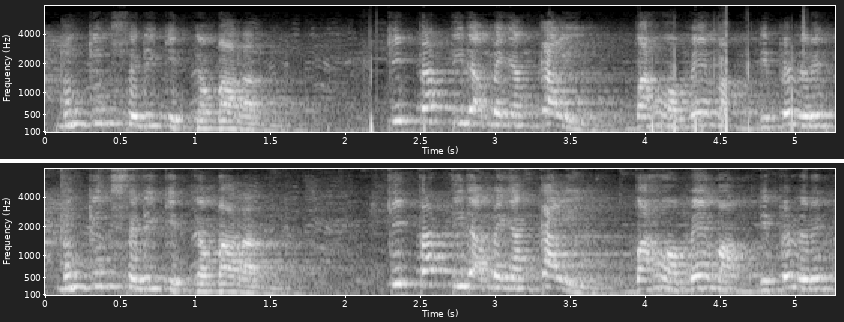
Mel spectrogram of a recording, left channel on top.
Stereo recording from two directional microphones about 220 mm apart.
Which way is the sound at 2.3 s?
20° right (ahead or behind).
